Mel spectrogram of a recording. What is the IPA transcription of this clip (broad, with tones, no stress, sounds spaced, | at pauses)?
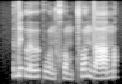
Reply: d e˥˩ ʔ l ɯː˦˥ k w u˨˩ n kʰ o˨˩ m tʰ o˥˩ n d a˦˥ m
